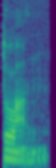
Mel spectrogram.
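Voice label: "duan3", Chinese; Cours de Chinois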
